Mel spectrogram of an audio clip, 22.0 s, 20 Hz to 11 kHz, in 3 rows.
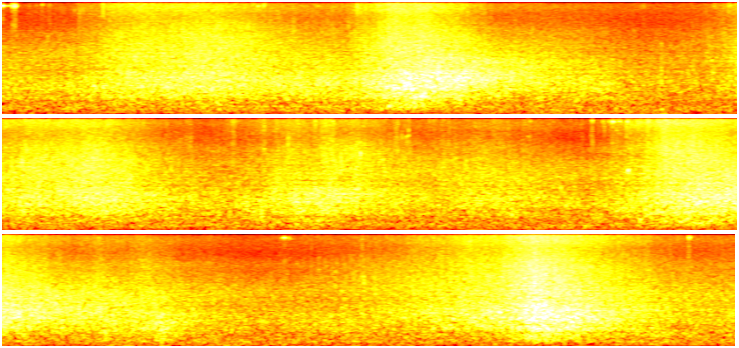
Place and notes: Kanding, Tamsui Dist., New Taipei City - at the seaside
at the seaside, Sound waves, Aircraft flying through
Zoom H2n MS+XY + H6 XY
